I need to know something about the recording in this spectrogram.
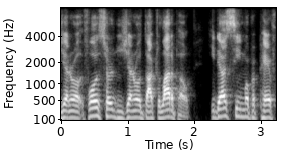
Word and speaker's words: Ladapo: JGJ said it's pronounced Latapo." Thank you. Um with with General uh Surgeon General Florida Surgeon General Dr. Ladapo.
